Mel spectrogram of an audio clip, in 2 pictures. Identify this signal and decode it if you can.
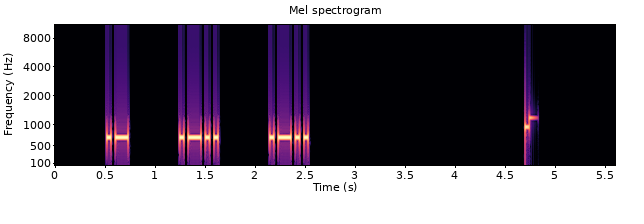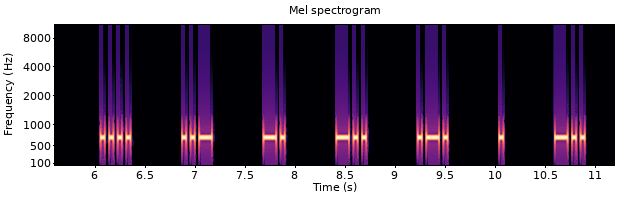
Morse code, heard as a keyed tone, about 27 wpm, spaced as for 13 wpm, 700 Hz. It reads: ALL HUNDRED
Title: 4x Character Spacing - Top 500 Words - 28wpm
